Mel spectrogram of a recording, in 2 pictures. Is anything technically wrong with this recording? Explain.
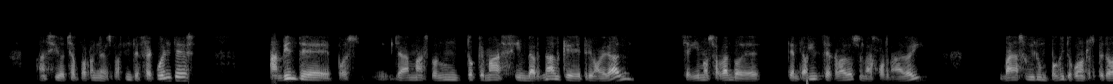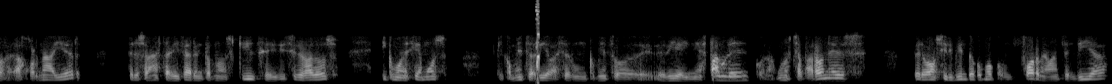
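Yes. The audio has three brief bursts of damaged data in a compressed stream: 1.86 to 1.89 s, 8.05 to 8.08 s, and 16.49 to 16.52 s. Each lasts about 35 ms. At these points, part of the encoded data was corrupted. The decoder could not read those frames properly and lost its place in the stream until it found the next valid frame. Each one is a short, harsh blip or squawk that breaks into the sound.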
